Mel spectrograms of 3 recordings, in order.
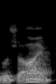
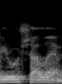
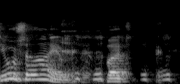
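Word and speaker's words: ירושלים: because of the orthography, there's no yud, there's no second yud in the word Yerushalayim as it's written, but you still pronounce it Yerushalayim. They always say the wrong thing. Dabru alev Yerushalayim. No, it's Yerushalayim.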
